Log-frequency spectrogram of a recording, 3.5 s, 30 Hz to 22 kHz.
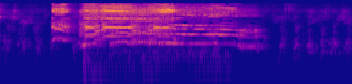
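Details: Barn chicken flock of mixed breeds, May 9, 2024: a rooster gives a loud, strained crow lasting about two seconds, with quiet clucks from hens before and after.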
